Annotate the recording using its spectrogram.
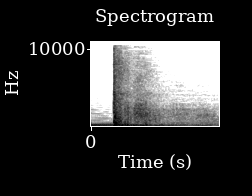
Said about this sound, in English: Fly away! Fly away! Gunshots! The geese warned.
